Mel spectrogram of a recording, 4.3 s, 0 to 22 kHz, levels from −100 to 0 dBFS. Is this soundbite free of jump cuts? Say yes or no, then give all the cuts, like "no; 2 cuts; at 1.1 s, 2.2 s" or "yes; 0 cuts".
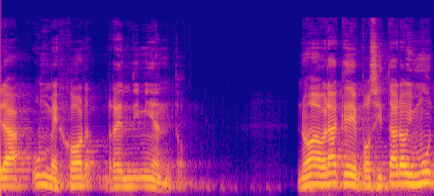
yes; 0 cuts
